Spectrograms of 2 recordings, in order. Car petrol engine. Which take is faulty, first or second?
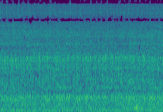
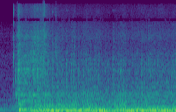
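first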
